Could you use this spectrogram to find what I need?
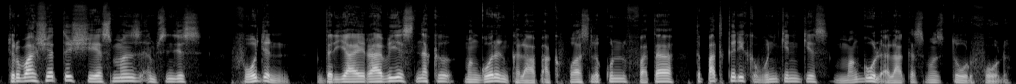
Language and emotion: Kashmiri, neutral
